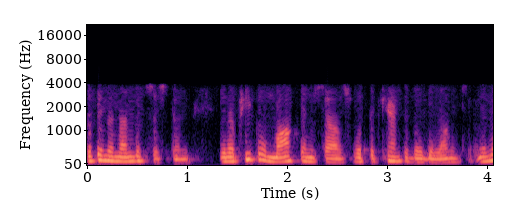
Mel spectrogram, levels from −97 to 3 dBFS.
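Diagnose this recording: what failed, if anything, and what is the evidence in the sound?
The fault is tandem speech coding, a codec-stage failure present from start to finish. The speech is band-limited with nothing above 3.7 kHz, and it sounds rough, muffled and warbly, worse than a single narrowband codec would produce. That points to a chain of around four low-rate speech coders in series, AMR-NB and GSM full rate, joined by G.711 links. Each one decodes and re-encodes the previous coder's already degraded output, so the errors accumulate.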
